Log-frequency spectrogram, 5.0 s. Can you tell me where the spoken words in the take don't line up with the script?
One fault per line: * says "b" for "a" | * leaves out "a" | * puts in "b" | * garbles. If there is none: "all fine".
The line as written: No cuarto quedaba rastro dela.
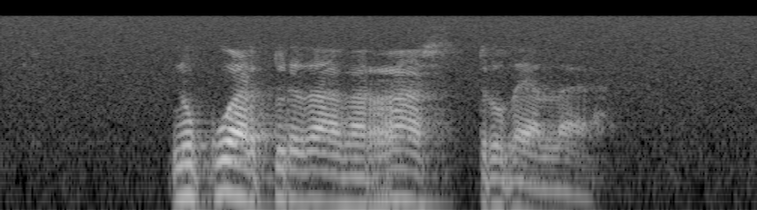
all fine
